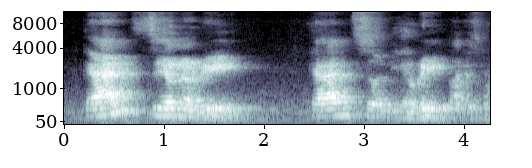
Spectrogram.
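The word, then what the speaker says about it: Canzoniere: Canzonieri. Canzonieri. Canzonieri. That is the pronunciation.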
